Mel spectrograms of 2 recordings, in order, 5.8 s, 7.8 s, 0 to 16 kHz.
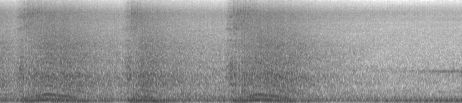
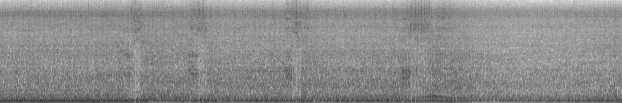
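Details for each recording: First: Engine with distributor converted back from Pertronix to points, gap about 0.022 in, initial timing 10°, centrifugal and vacuum advance working: three crisp throttle blips rising and falling cleanly to a steady, slightly smoother idle; running well. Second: Engine just converted from Pertronix back to points ignition: a steady idle with a quick tapping tick of about four per second from an exhaust manifold leak at the center cylinder, where the gasket is blown.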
